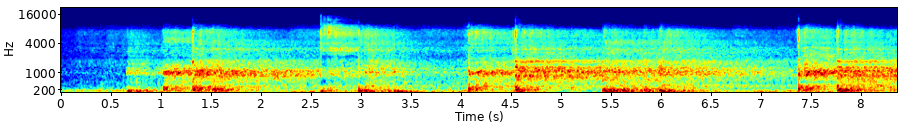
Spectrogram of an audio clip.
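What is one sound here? A racquetball smacks off racquets and walls, echoing loudly in a large bare hall.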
